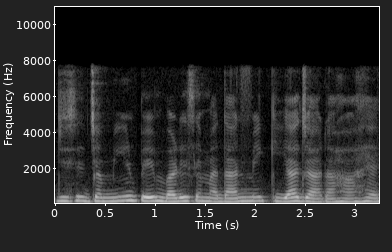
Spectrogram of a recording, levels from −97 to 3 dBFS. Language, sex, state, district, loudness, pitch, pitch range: Hindi, female, Uttar Pradesh, Gorakhpur, -32 LUFS, 210 Hz, 190-220 Hz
